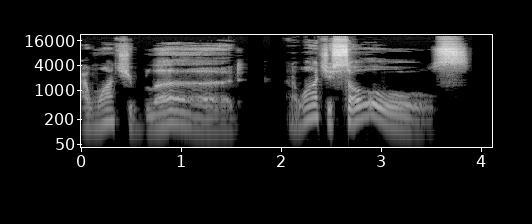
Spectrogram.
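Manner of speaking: acted, low, sinister, menacing villainous voice. Speaker retells how a character says his line, imitating a sinister voice. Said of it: "he says it with like just this sinister".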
